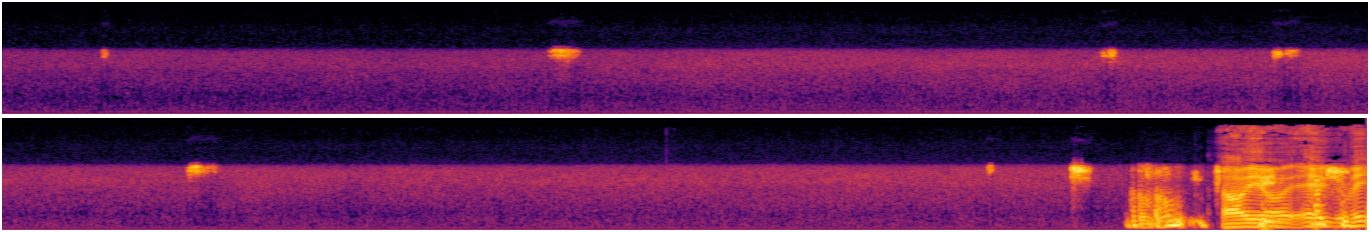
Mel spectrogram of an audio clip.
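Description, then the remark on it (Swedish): Sparse, thin chirps from two small pet birds, one sitting on its cage, come through a telephone line with a steady faint hiss, spaced a second or more apart, before a person starts talking at the end. “Ja, vi hör svagt kvitter.”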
